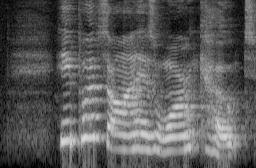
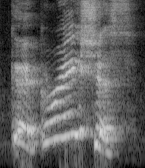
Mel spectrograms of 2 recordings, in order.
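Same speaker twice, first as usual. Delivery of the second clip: high and slow, astonished; Percy amazed; 12 semitones higher, slower than usual. A narrator's reading. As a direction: draw out the surprise. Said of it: "said Percy".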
